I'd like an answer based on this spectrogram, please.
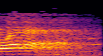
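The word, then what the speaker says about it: ولد: Beda walid, beda walad. Ismul Walad. Karir. Ismul Walad. Naam. Walidi bapak, waladi anak. Itu bedanya kalau kita panjangkan.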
